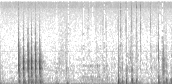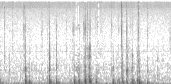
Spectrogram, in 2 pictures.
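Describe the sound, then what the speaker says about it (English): Fingers tap on a computer keyboard in irregular bursts of light clicks, with a quick flurry at the start and scattered keystrokes after, faint and close with no talking. "You can type in the title of the first subsection into the first subheading button."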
